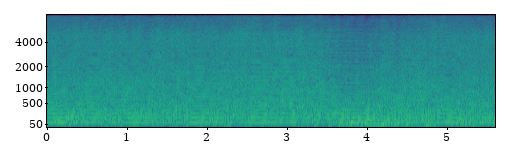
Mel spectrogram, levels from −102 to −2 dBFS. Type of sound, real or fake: fake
